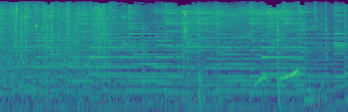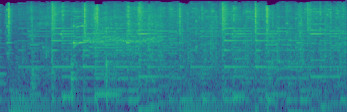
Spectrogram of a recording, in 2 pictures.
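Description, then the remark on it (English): A horse whinnies loudly, followed by a steady clip-clop of hooves on a hard surface, the rhythmic beats continuing for several seconds with no voices. “In the old days, they didn't have cars, and they had to travel by horse.”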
